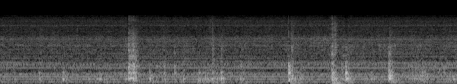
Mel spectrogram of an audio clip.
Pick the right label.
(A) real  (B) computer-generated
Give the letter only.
B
